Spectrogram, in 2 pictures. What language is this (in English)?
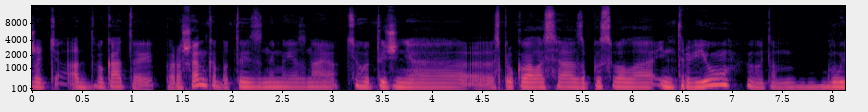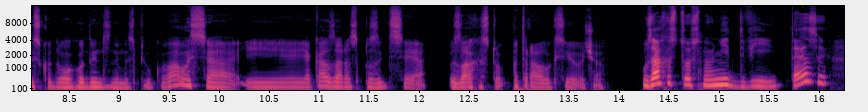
Ukrainian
